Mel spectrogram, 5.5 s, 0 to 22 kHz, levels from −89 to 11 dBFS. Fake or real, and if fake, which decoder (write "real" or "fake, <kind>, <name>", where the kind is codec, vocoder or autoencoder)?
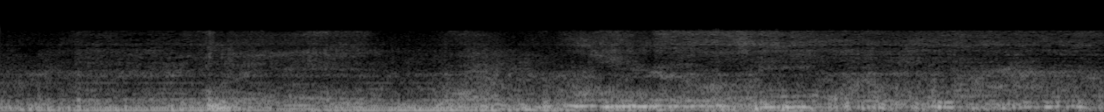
fake, codec, SNAC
